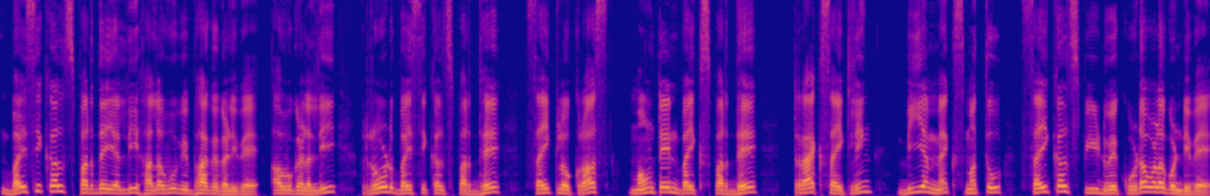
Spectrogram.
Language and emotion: Kannada, neutral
